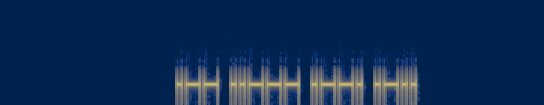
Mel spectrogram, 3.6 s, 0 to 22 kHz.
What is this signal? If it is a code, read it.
Morse code, heard as a keyed tone, about 38 wpm, 700 Hz. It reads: W2PL
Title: Easy Call Signs Repeated 3x - 40wpm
